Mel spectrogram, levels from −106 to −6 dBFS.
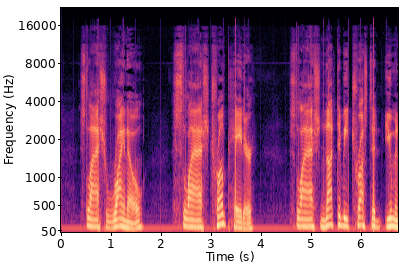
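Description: Mains hum runs through the whole speech recording as a steady 50 Hz tone with low harmonics, sitting roughly 30 dB below the speech. A ground loop or nearby transformer is letting the power line leak into the signal path, so the hum stays constant whether anyone is talking or not. Periodic USB or driver dropouts appear from 0.23 s to 6.49 s as a regular tick every 0.25 s, about thirty in all. Each tick is a gap of around a couple of milliseconds where the audio drops to silence. The even spacing points to a background task blocking the USB bus or audio driver on a fixed schedule, so the interface misses a sliver of samples each time. The ticks are heard only while speech is present.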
